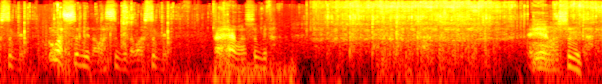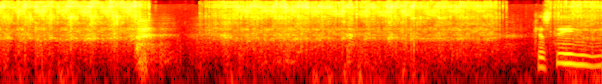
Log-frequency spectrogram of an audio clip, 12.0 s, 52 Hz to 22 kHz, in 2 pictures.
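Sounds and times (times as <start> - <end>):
fishing reel clicking whir: 0.0 - 12.0
wind noise on microphone: 1.6 - 5.2, 8.2 - 10.7.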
